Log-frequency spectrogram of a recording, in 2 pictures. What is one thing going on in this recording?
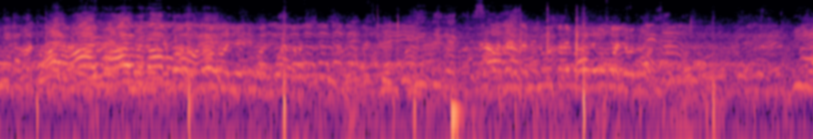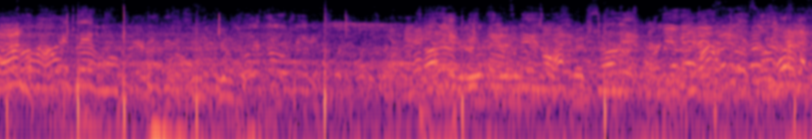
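Young men shout and call out to each other outdoors across an open field.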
